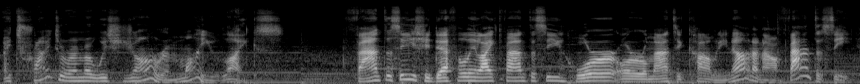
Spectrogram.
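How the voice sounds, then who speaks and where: Woman, let's play streamer, low pitch, animated delivery, reading story text aloud, playful casual asides. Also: normal speed. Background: game music.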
